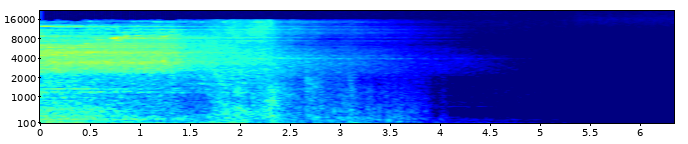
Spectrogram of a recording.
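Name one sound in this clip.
A triumphant game victory fanfare rings out and fades away.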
